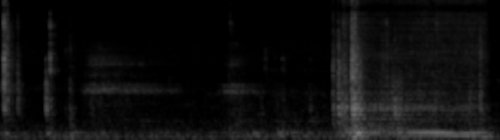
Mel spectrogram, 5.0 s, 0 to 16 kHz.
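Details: Pioneer BDP-450 Blu-ray player after repair of sticking tray and disc read errors, tested with cover off: a few light clicks, then smooth low motor whir for about 1.5 seconds as tray ejects fully; normal tray operation.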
